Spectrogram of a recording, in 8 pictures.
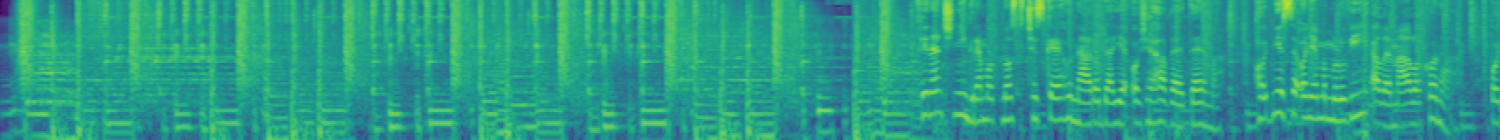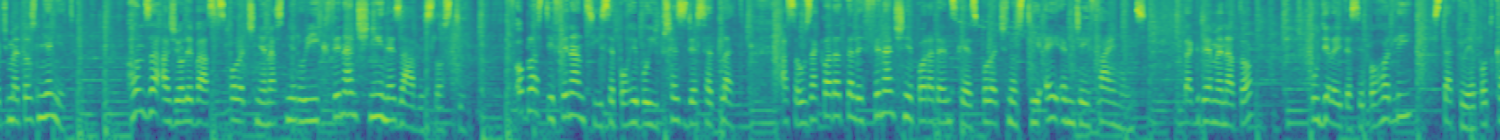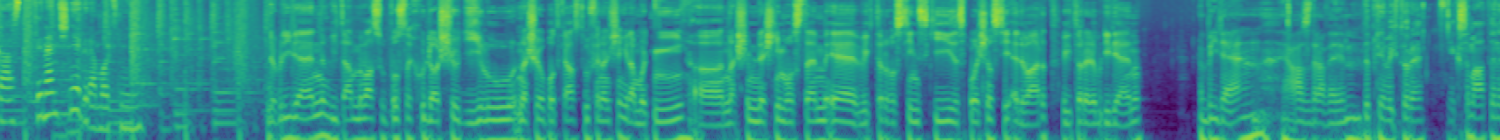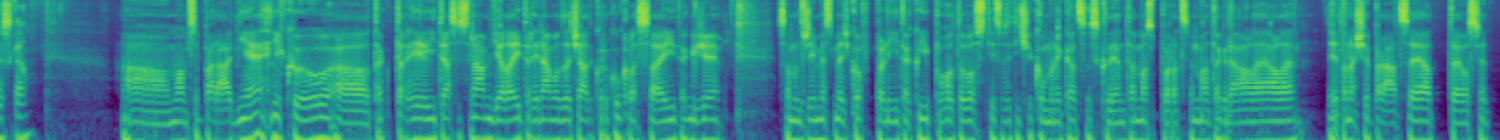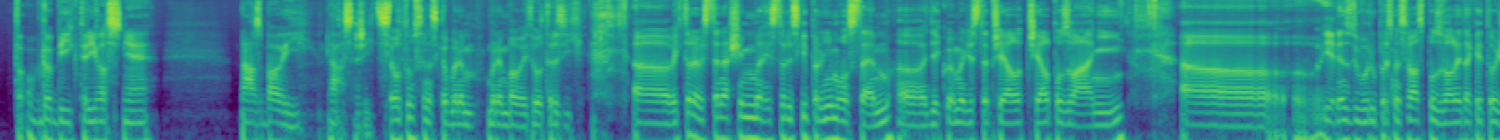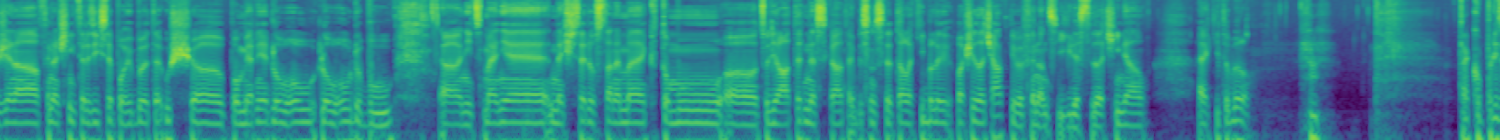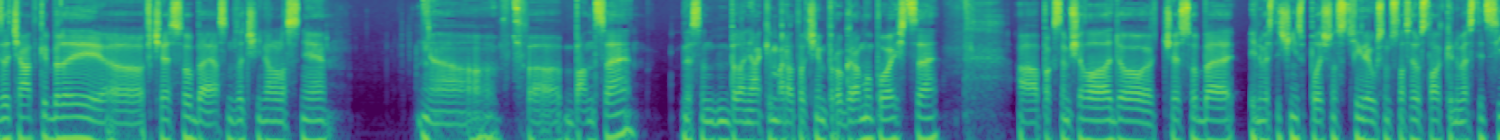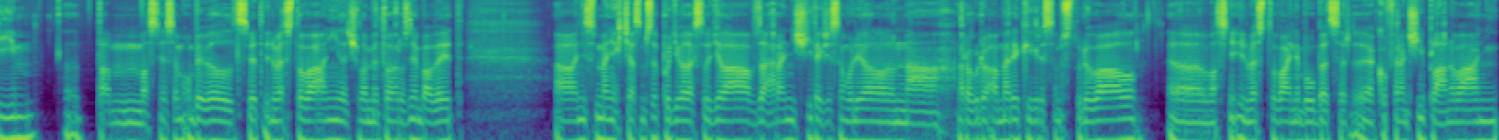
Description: FINANČNĚ GRAMOTNÍ / Rozhovor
